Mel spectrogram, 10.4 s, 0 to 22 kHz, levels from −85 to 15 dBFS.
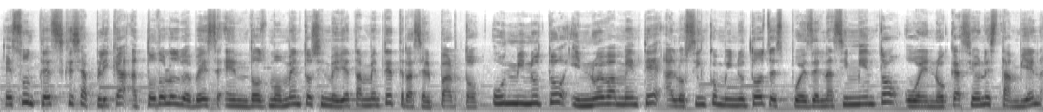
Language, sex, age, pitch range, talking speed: Spanish, male, 20-39, 160-210 Hz, 185 wpm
